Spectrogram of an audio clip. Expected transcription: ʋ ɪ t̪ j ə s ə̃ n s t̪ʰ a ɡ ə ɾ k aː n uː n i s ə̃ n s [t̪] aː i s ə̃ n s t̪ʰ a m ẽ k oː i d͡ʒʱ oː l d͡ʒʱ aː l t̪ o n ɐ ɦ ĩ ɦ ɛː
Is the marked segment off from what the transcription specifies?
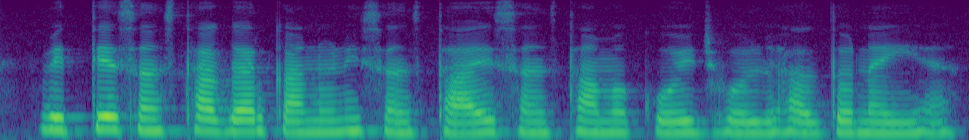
yes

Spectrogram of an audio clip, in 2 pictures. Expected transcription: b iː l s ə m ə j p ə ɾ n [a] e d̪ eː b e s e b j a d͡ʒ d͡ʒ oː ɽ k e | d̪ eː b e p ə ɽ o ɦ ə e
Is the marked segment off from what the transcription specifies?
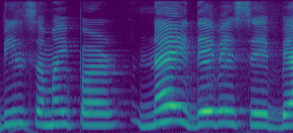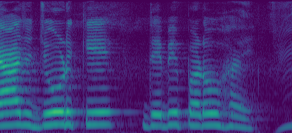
yes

